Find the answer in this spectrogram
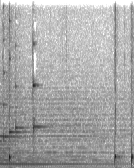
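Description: Cartoon pop sound effects, one just after the start and two more in quick succession near the end, over a sustained dreamy music chord that slowly fades.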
